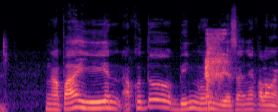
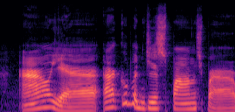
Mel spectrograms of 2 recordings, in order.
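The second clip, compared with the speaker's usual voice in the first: slow, drawn-out, put-on cartoon voice; 3 dB quieter than usual. Using a Squidward avatar and dubbing him live in a Squidward voice. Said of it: "aku sambil dubbing Squidward juga kayak".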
